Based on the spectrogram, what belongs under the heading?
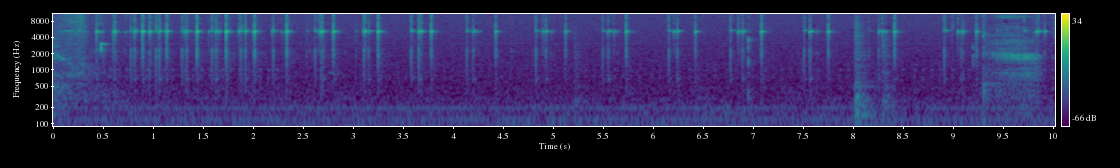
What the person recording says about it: I actually prefer glass tapping with natural nails. I find it to be less abrasive and more forgiving.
